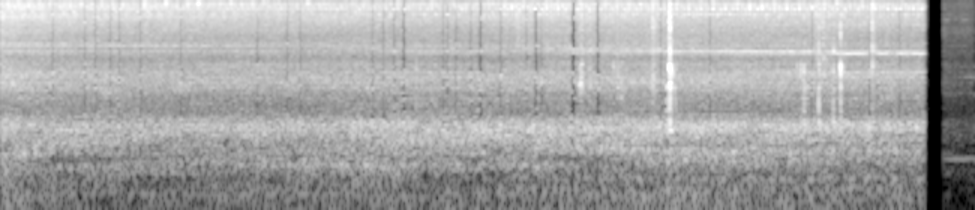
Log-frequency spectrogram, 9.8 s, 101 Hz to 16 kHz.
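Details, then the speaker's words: 2012 Dodge Ram 1500, 5.7 Hemi, cold start after repairing broken exhaust manifold-to-head bolts (the Hemi tick). Smooth, even V8 rumble with no ticking or puffing on the formerly loud side. Normal cold idle. "Alright, she's fired up cold. No noises over here. This side was a real loud side last time, nothing over here."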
